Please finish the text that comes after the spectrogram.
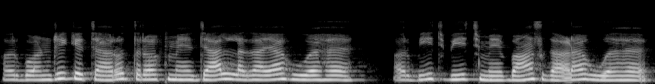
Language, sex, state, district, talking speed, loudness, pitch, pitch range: Hindi, female, Jharkhand, Garhwa, 165 wpm, -14 LUFS, 215 Hz, 210-230 Hz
